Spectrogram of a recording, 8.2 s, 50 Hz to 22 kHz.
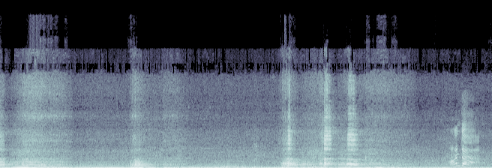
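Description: A 2005 Honda Civic Si EP3 with an eBay cat-back exhaust drones loud and close, rising in several hard revs and falling back between them, with voices talking over the engine.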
